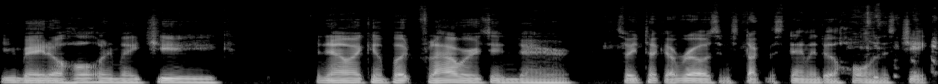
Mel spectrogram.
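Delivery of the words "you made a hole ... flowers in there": zombie character voice. Sprayed in the cheek, the daddy zombie speaks up, daddy zombie voice. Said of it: "And the daddy zombie said, / Flesh literally dripped off of their faces. They had teeth sticking out and bugged out of their heads, hair falling out, and bones that kind of stuck out here and there, b".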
